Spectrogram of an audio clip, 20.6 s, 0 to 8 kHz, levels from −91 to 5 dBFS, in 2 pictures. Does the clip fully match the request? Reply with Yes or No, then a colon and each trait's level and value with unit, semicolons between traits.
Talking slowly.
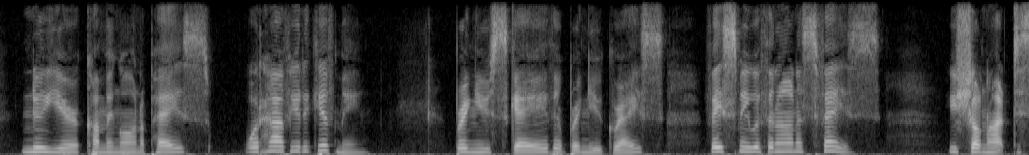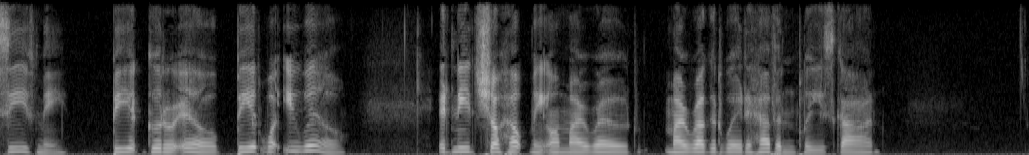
No: average, 155 wpm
